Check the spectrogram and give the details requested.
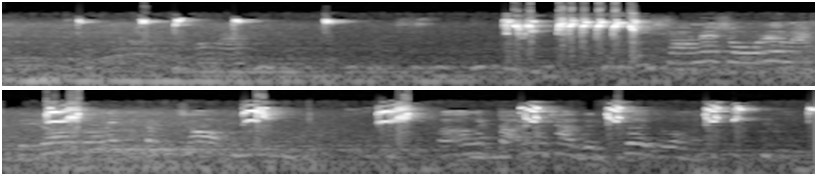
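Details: Lovebird in a long ngekek session, here giving scattered sharp high chirps and short harsh bursts with brief gaps, plus a faint lower warbling sound in the background.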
